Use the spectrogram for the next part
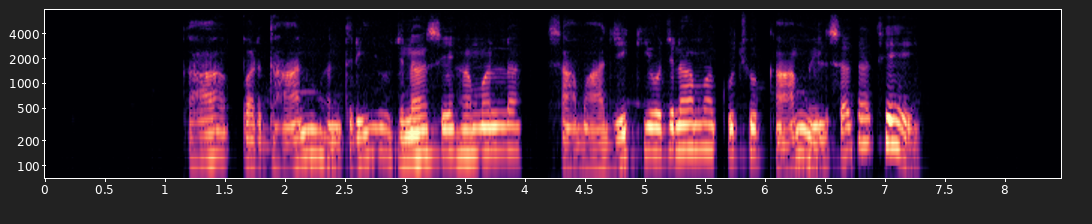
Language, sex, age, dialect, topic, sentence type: Chhattisgarhi, male, 18-24, Western/Budati/Khatahi, banking, question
